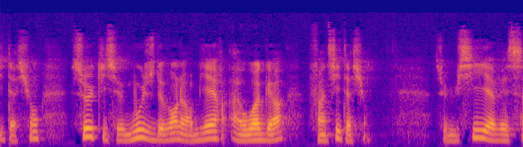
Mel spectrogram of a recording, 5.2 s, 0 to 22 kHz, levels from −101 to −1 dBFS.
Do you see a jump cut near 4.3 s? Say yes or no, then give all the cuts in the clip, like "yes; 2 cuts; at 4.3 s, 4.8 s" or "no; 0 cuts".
yes; 1 cut; at 4.3 s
